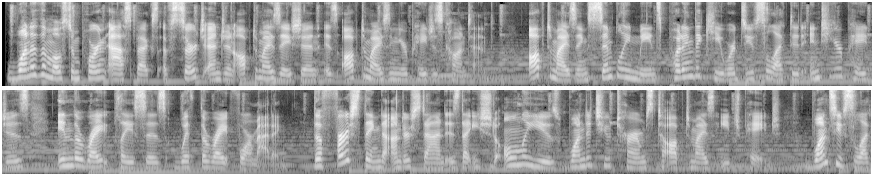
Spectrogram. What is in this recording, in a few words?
Narration VO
